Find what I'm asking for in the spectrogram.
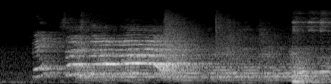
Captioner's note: shouting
